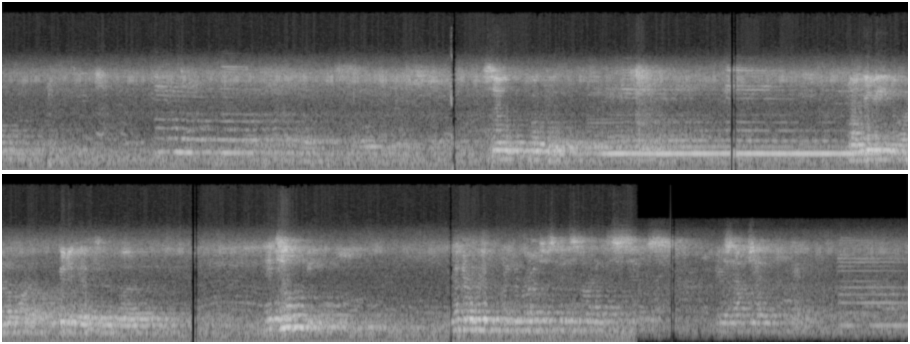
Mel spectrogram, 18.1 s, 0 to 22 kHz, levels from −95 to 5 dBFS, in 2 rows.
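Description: Damaged data in a compressed stream causes short glitches at 4.48–4.54, 7.29–7.35, 10.96–11.02 and 13.53–13.57 s. Each time, the decoder misreads corrupt frames, which is unlike a clean dropout. From 15.41 s the sound turns dull, stops above 8.2 kHz, drops about 5 dB and picks up new noise with no gap, likely from the input switching to a poorer device. One more glitch occurs at 15.75–15.80 s.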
